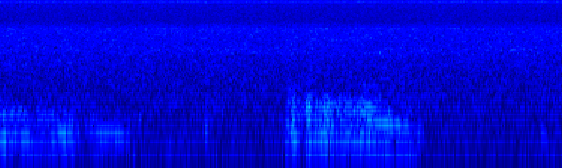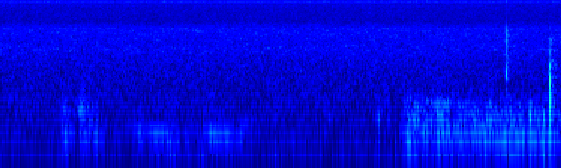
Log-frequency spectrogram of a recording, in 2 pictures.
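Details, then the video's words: Snoring Yorkshire Terrier, soft and low: fluttering, rattly breaths in irregular bursts of one to two seconds with quiet stretches between, plus a faint click near the end. "Йоркширский терьер храпит."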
